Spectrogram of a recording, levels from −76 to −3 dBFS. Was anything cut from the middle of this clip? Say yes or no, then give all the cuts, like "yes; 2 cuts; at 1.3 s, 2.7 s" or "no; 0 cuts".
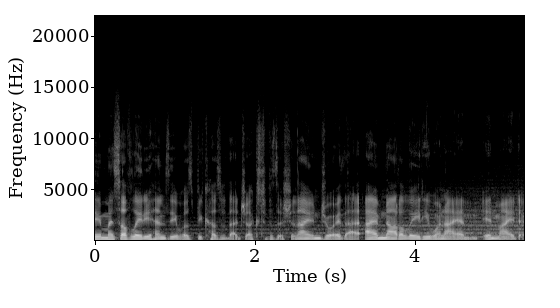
no; 0 cuts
